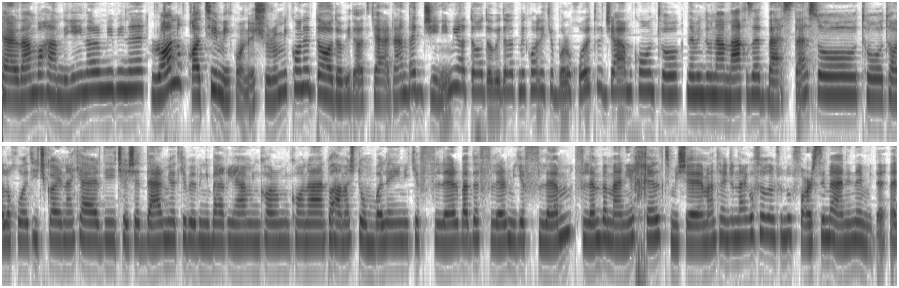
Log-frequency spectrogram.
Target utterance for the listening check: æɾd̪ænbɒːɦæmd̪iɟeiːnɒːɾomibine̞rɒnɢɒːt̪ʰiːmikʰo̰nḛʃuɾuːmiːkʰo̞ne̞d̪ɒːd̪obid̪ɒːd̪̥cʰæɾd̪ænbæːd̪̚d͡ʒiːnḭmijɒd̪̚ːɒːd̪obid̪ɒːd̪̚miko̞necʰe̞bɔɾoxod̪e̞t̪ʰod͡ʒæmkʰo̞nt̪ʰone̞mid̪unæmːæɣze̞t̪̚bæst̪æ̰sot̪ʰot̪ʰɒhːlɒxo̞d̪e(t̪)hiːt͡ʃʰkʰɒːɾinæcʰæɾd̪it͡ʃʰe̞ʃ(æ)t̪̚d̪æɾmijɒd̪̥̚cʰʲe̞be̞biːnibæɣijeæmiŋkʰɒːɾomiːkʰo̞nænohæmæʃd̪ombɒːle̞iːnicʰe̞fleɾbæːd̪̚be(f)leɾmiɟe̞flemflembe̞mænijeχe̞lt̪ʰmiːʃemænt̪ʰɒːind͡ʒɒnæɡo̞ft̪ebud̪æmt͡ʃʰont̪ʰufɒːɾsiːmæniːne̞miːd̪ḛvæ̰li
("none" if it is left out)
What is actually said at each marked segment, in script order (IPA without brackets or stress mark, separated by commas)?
t̪, e, f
